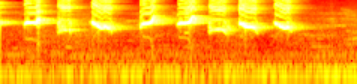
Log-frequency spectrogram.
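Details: Orange-headed thrush, caged, delivering ngeplong song to excite other captive birds toward breeding: about eight clear whistled notes in quick succession, each sliding up or down, evenly spaced over two seconds.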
